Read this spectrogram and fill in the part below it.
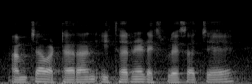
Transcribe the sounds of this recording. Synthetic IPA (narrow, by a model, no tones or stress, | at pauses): a̰mt͡ɕjaʋaʈʰaɾanit̪ʰəɾneʈekspɾesat͡se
